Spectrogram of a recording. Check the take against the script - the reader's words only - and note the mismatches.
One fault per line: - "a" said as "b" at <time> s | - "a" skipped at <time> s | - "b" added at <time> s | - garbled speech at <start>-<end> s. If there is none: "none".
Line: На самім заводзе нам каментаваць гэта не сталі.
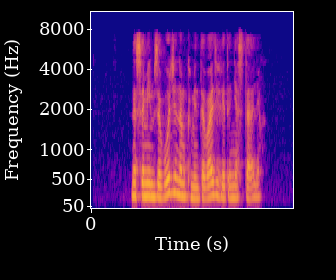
none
